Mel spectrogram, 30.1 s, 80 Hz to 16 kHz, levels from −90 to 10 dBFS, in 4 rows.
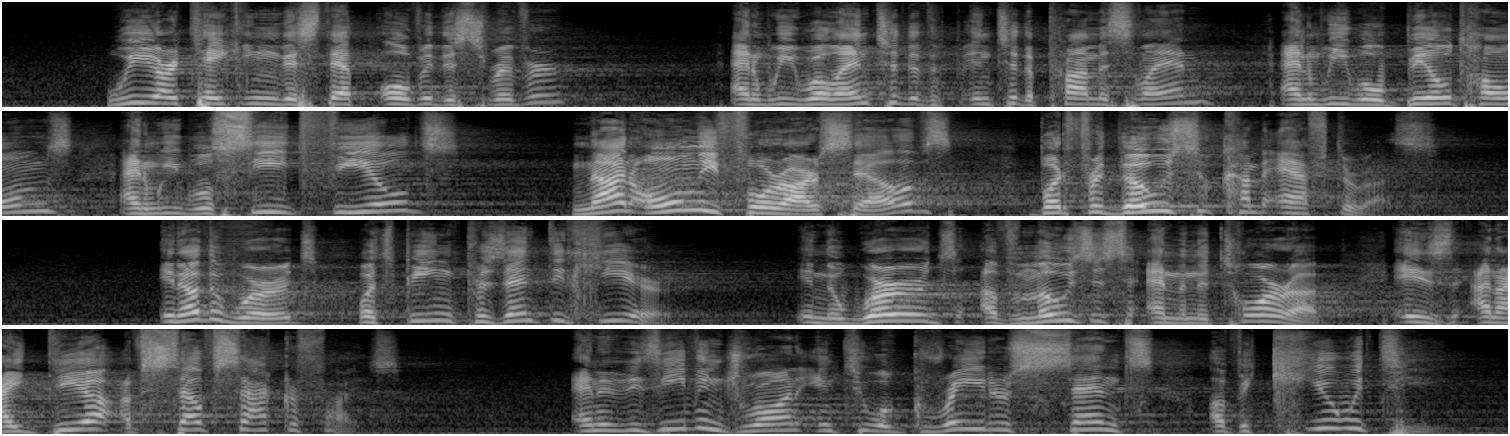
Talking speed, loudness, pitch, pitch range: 145 wpm, -22 LUFS, 195 Hz, 175-230 Hz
